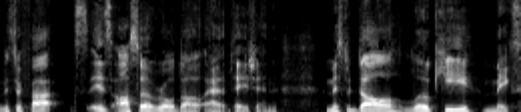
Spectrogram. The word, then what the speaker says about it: Roald Dahl: and he pointed out that Roald Dahl, I got his name right, also did Fantastic Mr. Fox.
